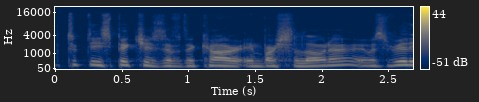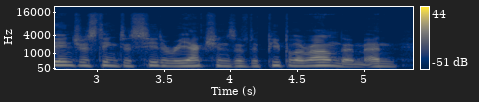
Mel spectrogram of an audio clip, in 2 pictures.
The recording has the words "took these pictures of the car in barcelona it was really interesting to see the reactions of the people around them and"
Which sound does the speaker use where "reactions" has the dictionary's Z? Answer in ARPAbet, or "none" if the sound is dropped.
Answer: Z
